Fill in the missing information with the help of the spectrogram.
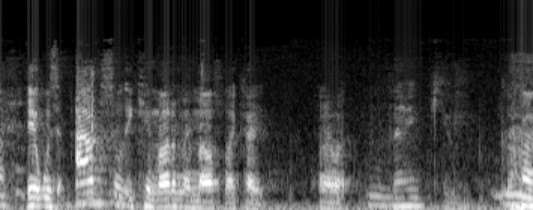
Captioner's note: laughter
